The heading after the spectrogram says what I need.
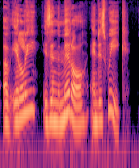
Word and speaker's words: Italy: A T in the middle of a staircase is pronounced as D, Betty, Italy.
